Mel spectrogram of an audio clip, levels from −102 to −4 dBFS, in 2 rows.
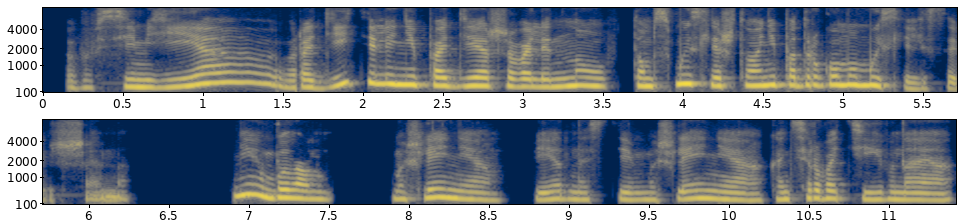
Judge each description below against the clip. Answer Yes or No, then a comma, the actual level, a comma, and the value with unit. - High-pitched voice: Yes, high, 230 Hz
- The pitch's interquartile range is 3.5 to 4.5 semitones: Yes, average, 4.2 semitones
